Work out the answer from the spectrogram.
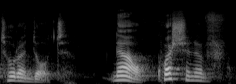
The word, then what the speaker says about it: Turandot: Puccini's own granddaughter said it should be Turandot because in Italian it would be pronounced Turandotte with a TTE at the end.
